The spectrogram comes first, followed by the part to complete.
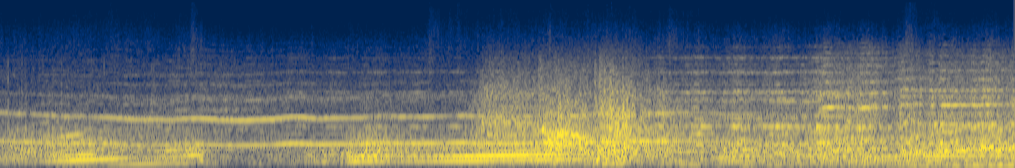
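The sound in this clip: Police car siren wailing in rising and falling sweeps during a car chase, over a loud, steady engine roar that runs the whole length without any voices.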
